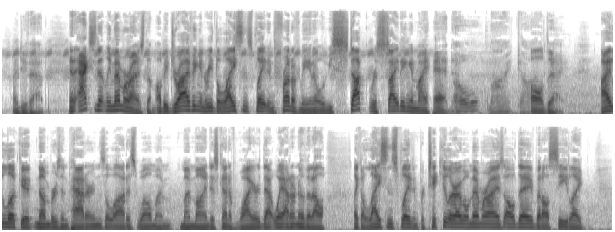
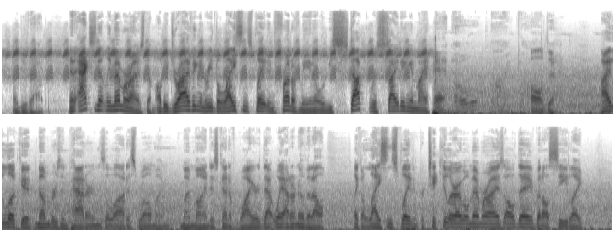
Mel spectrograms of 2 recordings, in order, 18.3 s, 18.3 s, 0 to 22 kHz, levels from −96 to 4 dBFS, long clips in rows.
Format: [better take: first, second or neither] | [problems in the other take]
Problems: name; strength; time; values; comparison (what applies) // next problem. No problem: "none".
first | animal sounds; loud; throughout; 5 dB below the speech; faint in the first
